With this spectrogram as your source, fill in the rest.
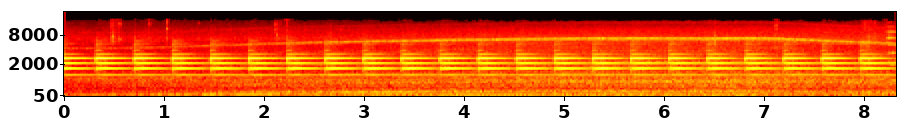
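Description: A diesel locomotive rumbles as it approaches and grows louder.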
